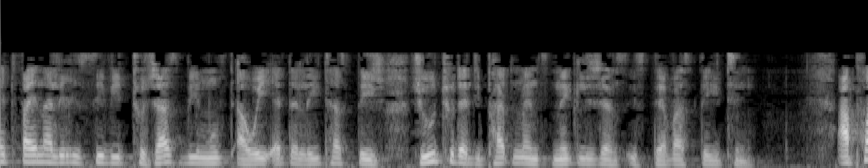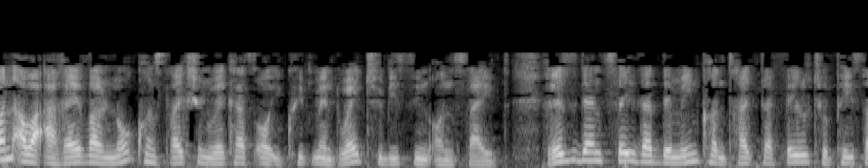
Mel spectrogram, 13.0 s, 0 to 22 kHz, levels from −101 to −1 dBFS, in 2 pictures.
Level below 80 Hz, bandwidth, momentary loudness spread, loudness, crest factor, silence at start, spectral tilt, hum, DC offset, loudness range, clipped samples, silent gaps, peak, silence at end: -58 dBFS; 6.2 kHz; 9 LU; -29 LUFS; 20 dB; 0 s; -6.5 dB/octave; none; under 0.1%; 5 LU; under 0.1%; none; -8 dBFS; 0 s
